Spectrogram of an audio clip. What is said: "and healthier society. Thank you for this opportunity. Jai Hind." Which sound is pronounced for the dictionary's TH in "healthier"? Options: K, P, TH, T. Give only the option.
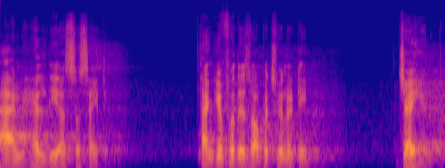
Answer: T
